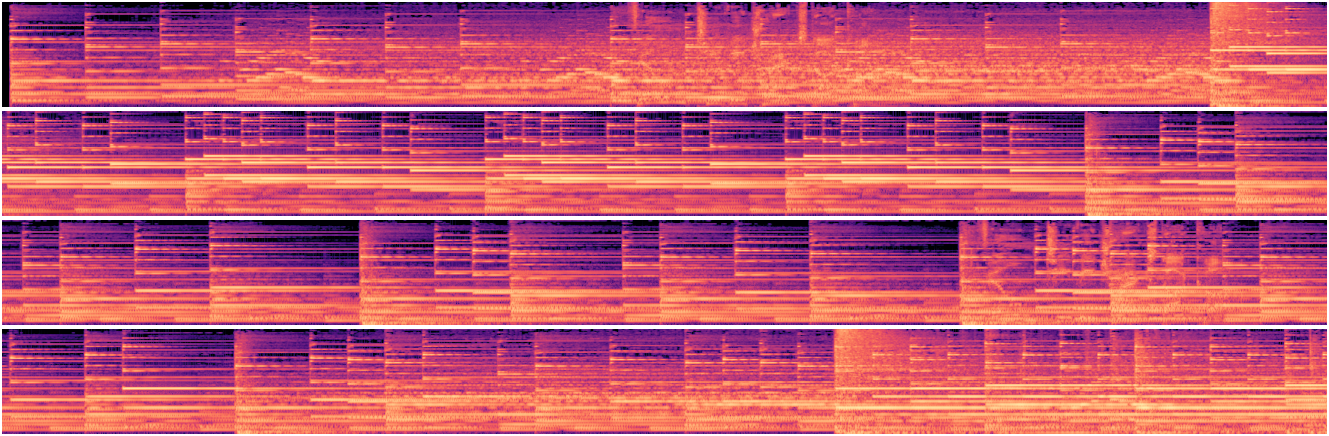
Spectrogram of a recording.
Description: Christmas Bells

